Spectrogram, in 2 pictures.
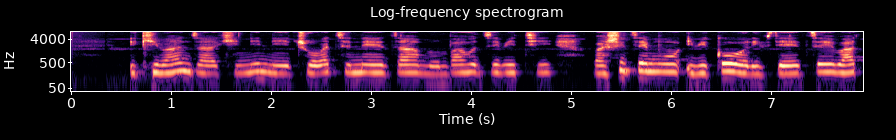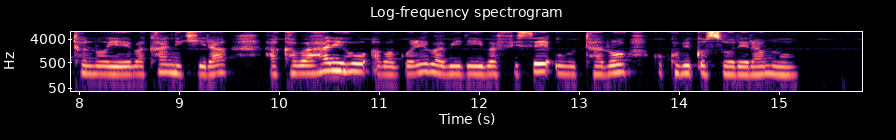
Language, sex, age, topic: Rundi, female, 18-24, agriculture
